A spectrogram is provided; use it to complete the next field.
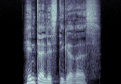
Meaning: strong/mixed nominative/accusative neuter singular comparative degree of hinterlistig
- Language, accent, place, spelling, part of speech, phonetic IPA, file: German, Germany, Berlin, hinterlistigeres, adjective, [ˈhɪntɐˌlɪstɪɡəʁəs], De-hinterlistigeres.ogg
